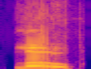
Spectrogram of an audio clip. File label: "lope", American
